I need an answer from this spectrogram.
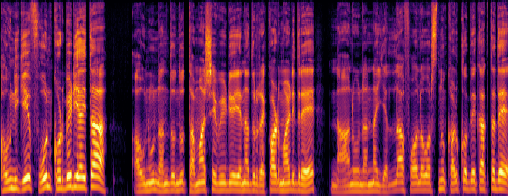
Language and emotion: Kannada, fearful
